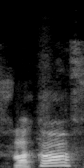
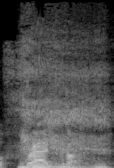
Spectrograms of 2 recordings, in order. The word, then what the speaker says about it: Fradkov: Mikhail Fuckoff? Is that his name? Oh, Fradkov. Sorry, I thought it was Fuckoff.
